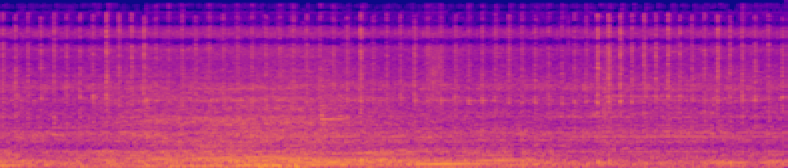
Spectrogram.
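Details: Honda Civic engine at steady idle with a fast, fairly regular ticking knock over the low rumble; engine knocking, cause unknown.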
